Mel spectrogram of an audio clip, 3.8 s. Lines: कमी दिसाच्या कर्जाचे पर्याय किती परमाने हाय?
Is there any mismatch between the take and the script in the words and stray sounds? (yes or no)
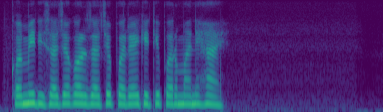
no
